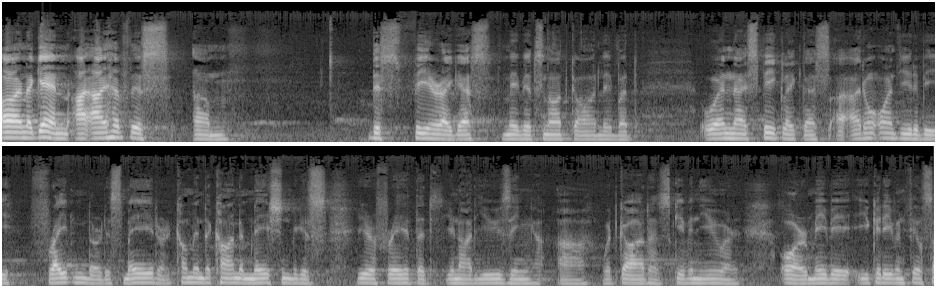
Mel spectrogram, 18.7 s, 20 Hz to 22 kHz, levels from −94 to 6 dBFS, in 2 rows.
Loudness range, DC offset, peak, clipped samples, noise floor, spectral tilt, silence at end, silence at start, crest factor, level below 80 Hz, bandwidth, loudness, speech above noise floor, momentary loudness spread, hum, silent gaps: 4 LU; under 0.1%; 0 dBFS; under 0.1%; -46 dBFS; -5 dB/octave; 0 s; 0 s; 20 dB; -52 dBFS; 17 kHz; -20 LUFS; 27 dB; 15 LU; none; none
